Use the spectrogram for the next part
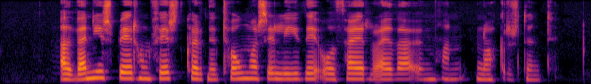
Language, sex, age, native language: Icelandic, female, 30-39, Icelandic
